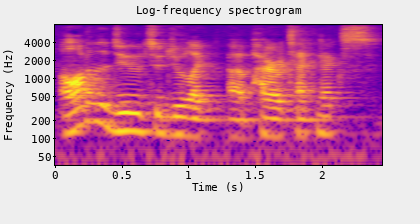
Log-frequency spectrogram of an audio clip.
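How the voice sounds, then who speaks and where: This podcast guest, a film production assistant, has a mid-range voice with lively intonation and talks a little fast. He's informal and halting, leaning heavily on fillers, recorded in an echoey space with noise behind him.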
